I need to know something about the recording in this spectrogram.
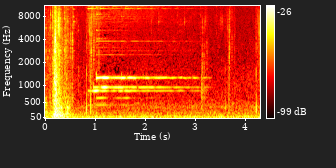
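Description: A bright chime rings out and fades.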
